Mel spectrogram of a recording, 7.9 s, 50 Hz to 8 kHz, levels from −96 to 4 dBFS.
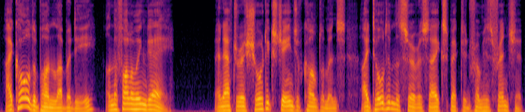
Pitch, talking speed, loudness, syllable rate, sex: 110 Hz, 190 wpm, -17 LUFS, 6.0 syllables/s, male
